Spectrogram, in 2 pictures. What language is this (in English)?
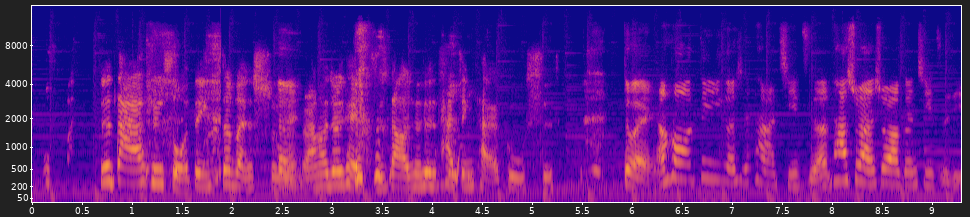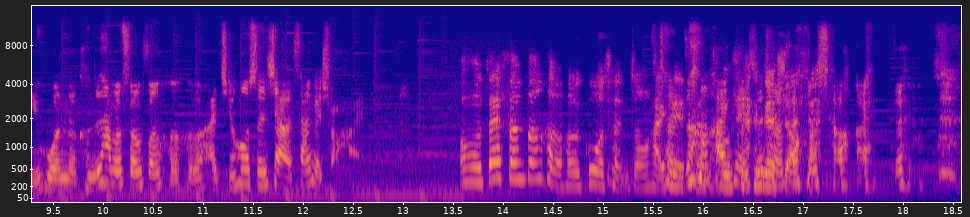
Chinese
